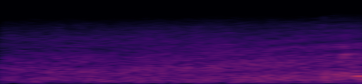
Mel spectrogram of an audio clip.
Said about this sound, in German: Das heißt, ja, das stimmt, wir kriegen Flut.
